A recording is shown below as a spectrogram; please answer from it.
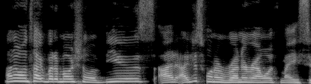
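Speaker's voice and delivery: high-pitched whiny wail, acted out; mock crying. Guest replaying her plea against talking about abuse, mock crying. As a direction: protest in a hammed-up tearful whine. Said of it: "I started crying because I was like".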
